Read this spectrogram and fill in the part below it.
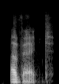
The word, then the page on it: evict: American English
